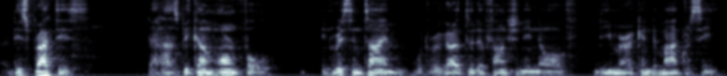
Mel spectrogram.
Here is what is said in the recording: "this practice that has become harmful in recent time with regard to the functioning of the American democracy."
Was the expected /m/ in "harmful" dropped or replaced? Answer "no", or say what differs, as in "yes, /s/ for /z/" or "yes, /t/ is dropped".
no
